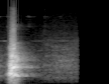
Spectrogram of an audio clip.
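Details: A single short, loud bark from one of several puppies playing on a carpet indoors, a sharp burst lasting under half a second followed by near silence.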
